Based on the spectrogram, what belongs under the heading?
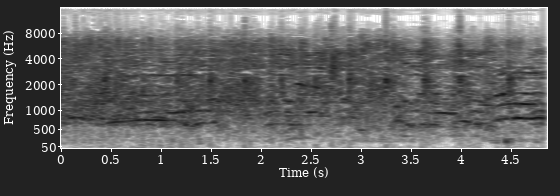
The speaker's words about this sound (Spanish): En esta mañana, entre tanta gente buena, entre tanta gente trabajadora y cargados de esperanza, vamos a recibir con un fuerte aplauso a nuestro dirigente nacional. Vamos a recibir al licenciado Andrés Manuel López Obrador.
